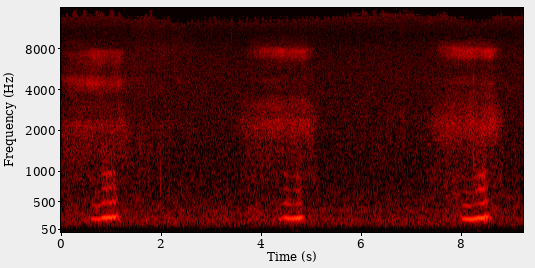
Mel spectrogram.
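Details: Russian Blue cat sleeping: soft whistling snores about every four seconds over steady background hiss; snoring.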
